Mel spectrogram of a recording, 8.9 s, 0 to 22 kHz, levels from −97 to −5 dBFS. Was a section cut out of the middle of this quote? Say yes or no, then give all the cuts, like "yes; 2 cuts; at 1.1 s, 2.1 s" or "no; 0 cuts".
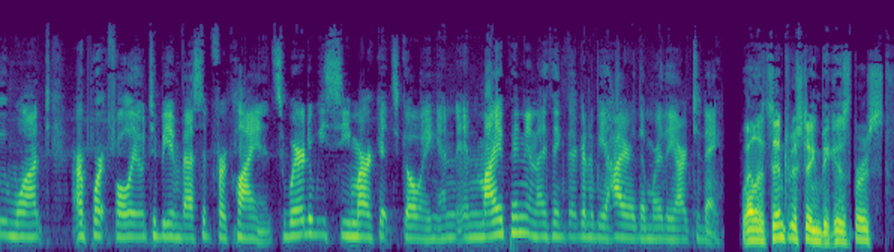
no; 0 cuts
